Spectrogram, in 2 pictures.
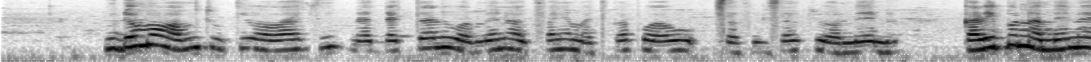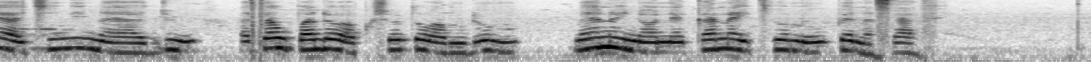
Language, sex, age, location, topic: Swahili, female, 25-35, Nairobi, health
